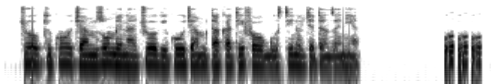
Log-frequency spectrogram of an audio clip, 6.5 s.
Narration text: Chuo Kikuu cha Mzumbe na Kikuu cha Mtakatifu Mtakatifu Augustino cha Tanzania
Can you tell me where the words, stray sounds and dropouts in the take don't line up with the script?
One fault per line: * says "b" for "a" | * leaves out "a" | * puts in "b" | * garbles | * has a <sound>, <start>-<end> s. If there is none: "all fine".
* puts in "Chuo"
* leaves out "Mtakatifu"
* has a laugh, 5.9-6.4 s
